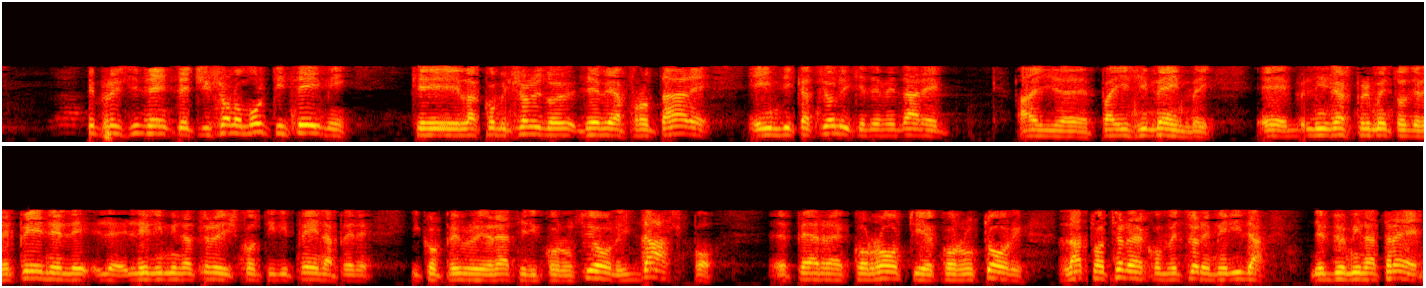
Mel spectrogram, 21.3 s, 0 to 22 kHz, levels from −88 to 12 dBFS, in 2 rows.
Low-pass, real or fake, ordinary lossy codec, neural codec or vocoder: 7.2 kHz; real; AAC, 16 kbps; none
